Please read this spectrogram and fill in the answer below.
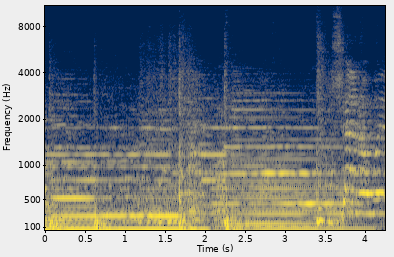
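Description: A rock band playing live: electric guitars and a pedal steel guitar over bass and drums, with drum hits cutting through the held guitar notes.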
